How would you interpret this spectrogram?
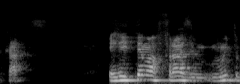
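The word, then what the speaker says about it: Kac: Agora, no entanto, tem tem um matemático que chama Mark Katz, escreve Kak, mas se eu não me engano pronuncia Katz.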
